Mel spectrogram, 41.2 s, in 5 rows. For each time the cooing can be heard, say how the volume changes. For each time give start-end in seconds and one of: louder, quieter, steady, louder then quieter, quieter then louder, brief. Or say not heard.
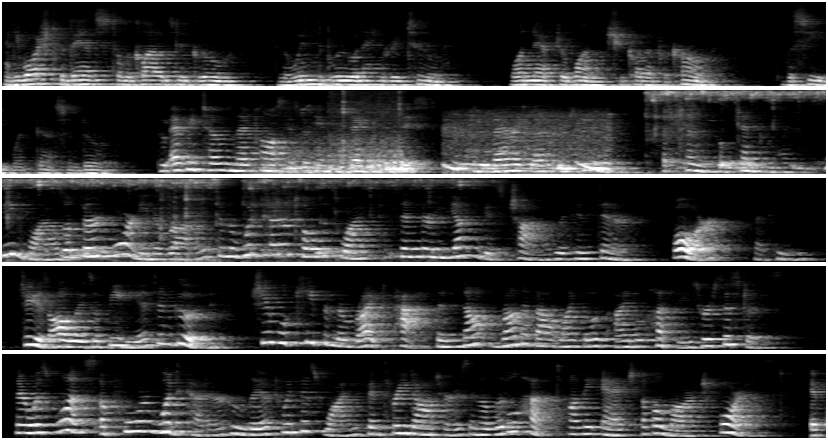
10.6-21.6 quieter.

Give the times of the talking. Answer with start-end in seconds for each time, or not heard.
0.0-4.5, 5.0-7.2, 7.8-32.5, 33.1-41.1.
